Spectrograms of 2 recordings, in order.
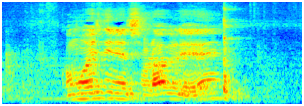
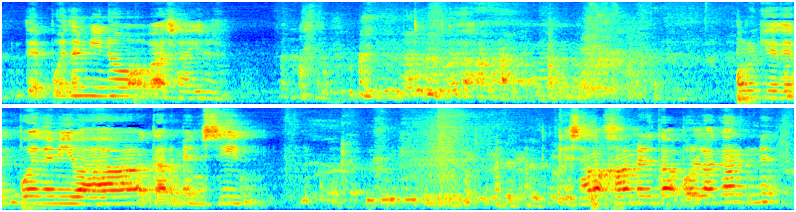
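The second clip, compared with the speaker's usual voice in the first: put-on elderly waiting-room lady; 4 semitones higher than usual. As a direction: drag the words out in a high old-lady voice. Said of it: "esa señora cobra vida. Y te habla".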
